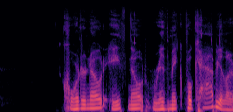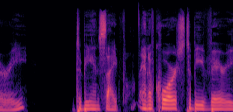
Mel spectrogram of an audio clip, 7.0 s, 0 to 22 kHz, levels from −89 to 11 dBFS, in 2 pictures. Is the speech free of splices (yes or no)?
yes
